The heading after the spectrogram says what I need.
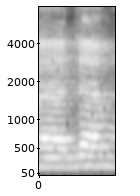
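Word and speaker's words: آدم: Lafaz Adam ini dibacanya berapa harokat? 2. Beneran 2? Coba baca. Wa qulna ya Adam uskun anta wa zawjukal jannah. Wa qulna ya Adam uskun anta wa zawjukal jannah. Ya Adam. 2 harokat.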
